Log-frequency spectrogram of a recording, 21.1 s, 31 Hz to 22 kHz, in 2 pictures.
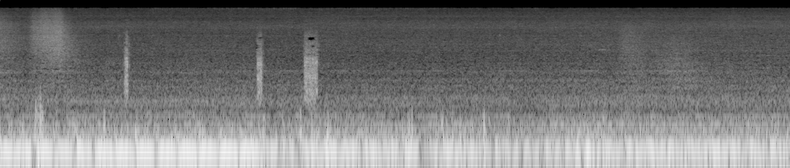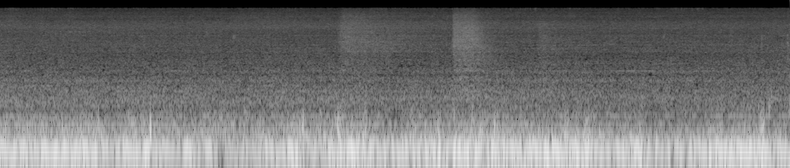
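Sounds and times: locomotive low rumble: 0:00.0 - 0:21.0.

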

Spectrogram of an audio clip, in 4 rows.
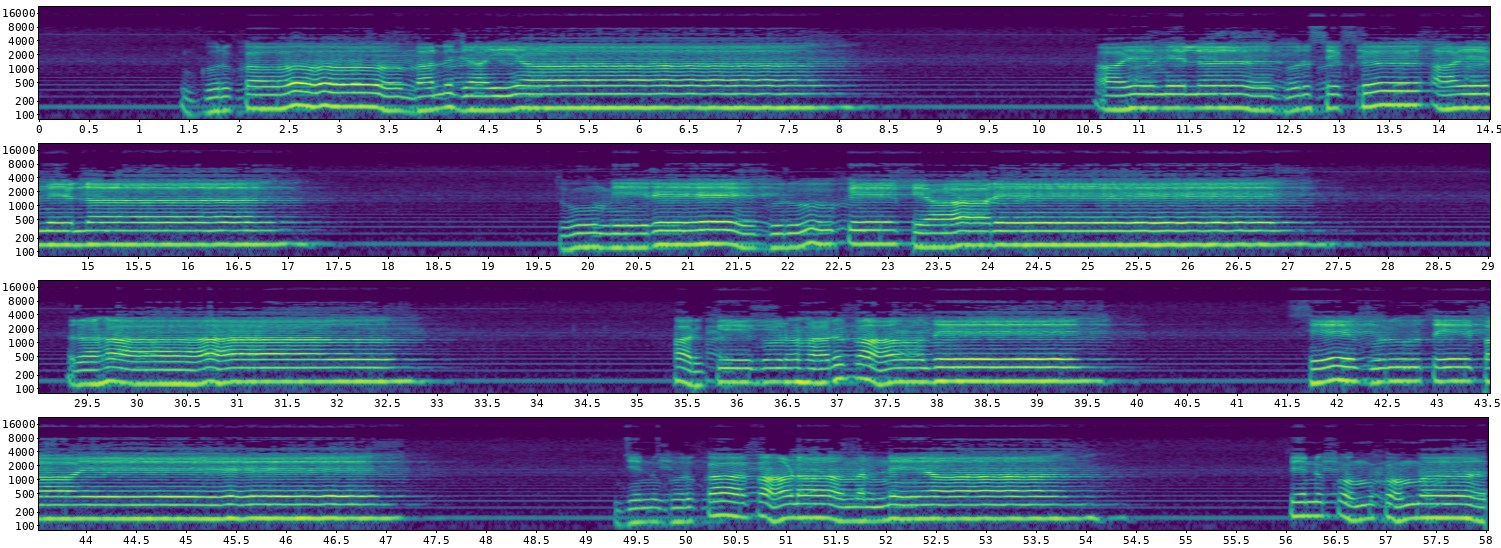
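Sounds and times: low electrical hum: 0:00.0 - 0:58.0
person singing scripture: 0:01.4 - 0:08.5, 0:10.6 - 0:17.5, 0:19.7 - 0:27.7, 0:29.3 - 0:33.3, 0:35.4 - 0:40.2, 0:41.6 - 0:47.6, 0:49.3 - 0:54.6, 0:56.0 - 0:58.0.

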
